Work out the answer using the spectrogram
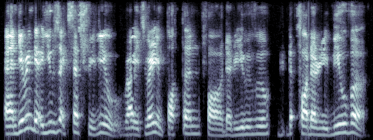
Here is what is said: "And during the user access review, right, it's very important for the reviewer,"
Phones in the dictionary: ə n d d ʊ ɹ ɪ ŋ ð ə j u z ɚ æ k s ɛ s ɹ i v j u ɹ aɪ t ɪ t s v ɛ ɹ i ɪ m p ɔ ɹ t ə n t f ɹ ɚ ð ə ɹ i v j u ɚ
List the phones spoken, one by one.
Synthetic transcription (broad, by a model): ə n d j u ɹ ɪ ŋ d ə j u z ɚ k s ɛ s ɹ i v j u ɹ aɪ t ɪ t s v ɛ ɹ i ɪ m p ɔ t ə n t f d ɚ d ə ɹ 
